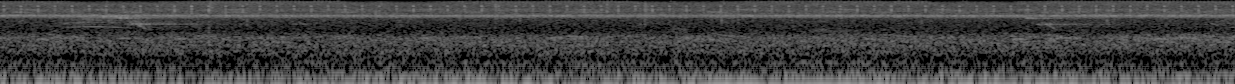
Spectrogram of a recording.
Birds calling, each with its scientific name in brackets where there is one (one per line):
Northern Flicker (Colaptes auratus)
